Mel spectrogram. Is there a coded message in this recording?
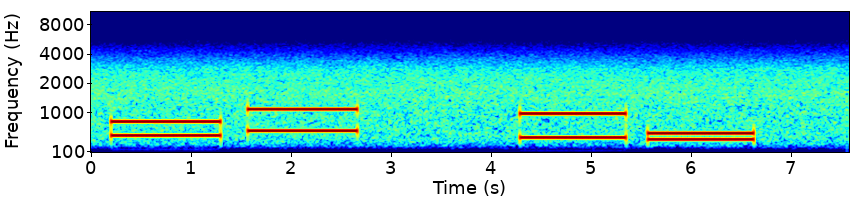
Yes: aircraft SELCAL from 0.2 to 6.7 s, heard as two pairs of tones. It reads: EK-GP DM-CF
